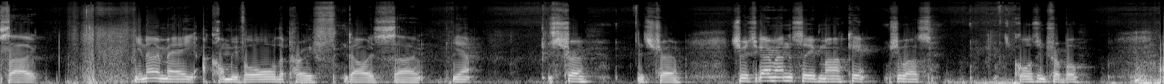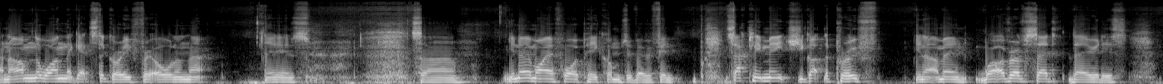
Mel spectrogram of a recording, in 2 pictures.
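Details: Adult male speaker; normal speech.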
